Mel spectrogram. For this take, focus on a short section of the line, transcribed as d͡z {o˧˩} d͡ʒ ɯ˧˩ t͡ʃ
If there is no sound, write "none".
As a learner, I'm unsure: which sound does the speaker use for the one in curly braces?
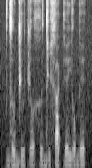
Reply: ɤ˧˩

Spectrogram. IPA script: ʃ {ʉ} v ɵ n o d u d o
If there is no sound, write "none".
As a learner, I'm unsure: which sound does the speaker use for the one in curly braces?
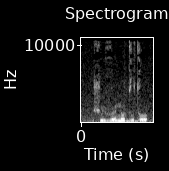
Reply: ʉ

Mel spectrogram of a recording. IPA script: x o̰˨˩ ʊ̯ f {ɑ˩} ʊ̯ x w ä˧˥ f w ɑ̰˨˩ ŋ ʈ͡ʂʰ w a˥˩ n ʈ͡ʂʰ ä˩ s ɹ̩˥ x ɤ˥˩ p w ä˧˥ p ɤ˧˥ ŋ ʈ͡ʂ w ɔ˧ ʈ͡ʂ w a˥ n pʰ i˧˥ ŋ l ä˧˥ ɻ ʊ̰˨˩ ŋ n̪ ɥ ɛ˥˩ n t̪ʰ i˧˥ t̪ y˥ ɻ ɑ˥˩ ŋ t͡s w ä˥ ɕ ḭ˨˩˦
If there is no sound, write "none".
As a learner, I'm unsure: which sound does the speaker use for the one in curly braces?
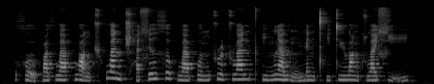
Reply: ɑ˦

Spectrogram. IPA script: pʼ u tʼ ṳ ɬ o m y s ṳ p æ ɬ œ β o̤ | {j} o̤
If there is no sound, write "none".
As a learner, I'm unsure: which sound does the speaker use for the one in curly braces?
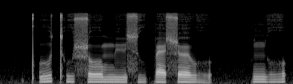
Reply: ɲ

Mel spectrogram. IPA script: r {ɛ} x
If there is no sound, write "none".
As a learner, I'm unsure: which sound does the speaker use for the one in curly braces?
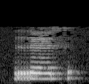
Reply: ɛ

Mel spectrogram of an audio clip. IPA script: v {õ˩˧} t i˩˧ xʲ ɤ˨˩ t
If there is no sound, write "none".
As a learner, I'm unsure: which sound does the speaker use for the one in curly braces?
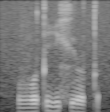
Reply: o˩˧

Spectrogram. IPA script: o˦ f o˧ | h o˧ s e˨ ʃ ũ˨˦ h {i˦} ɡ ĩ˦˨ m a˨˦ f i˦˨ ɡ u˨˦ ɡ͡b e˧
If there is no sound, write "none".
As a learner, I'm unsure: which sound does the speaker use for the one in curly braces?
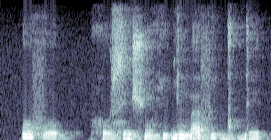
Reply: i˦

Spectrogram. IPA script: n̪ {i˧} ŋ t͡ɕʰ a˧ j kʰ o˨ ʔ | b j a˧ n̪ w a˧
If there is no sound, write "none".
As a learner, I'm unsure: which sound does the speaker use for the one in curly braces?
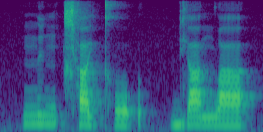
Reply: i˧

